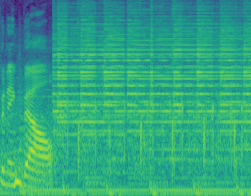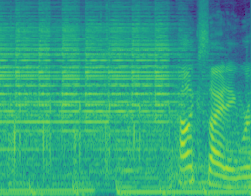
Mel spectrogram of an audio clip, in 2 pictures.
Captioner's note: bells ringing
